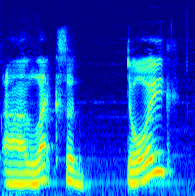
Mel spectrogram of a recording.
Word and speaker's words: Lexa Doig: The film stars Lexa Doig.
